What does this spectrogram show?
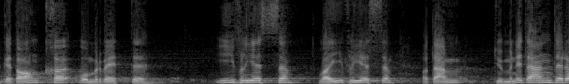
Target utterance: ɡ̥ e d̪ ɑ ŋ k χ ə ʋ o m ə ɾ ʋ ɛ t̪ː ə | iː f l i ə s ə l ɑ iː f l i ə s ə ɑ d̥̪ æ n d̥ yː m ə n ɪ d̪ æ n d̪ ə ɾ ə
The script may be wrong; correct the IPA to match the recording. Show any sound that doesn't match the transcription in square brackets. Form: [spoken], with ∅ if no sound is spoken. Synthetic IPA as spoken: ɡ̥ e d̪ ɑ ŋ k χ ə ʋ o m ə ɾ ʋ ɛ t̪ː ə | iː f l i ə s ə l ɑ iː f l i ə s ə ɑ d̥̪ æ [m] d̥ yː m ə n ɪ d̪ æ n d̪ ə ɾ ə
